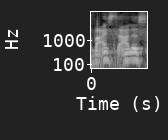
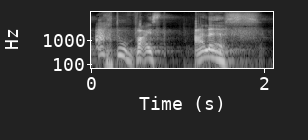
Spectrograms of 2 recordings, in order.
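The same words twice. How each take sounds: First: Said in the usual way. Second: Slow, drawn-out, higher, louder dismissive ach; dismissive sigh. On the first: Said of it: "sondern du weißt alles". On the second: Shown as a demonstration. Not how Petrus says it to Jesus: a dismissive, drawn-out ach. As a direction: wave it off with a long weary ach. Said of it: "das ist nicht sowas".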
